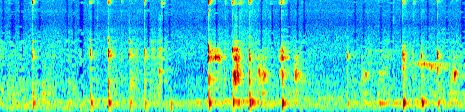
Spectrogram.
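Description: Near silence with faint, irregular clicks and taps of a stylus on a tablet screen during handwriting.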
